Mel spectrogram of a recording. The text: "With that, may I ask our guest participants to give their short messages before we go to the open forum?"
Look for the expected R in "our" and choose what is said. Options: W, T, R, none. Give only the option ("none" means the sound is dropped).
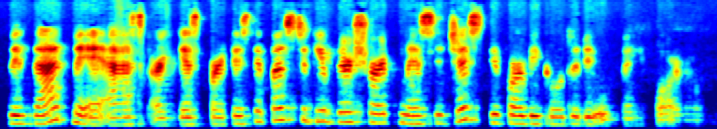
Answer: R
